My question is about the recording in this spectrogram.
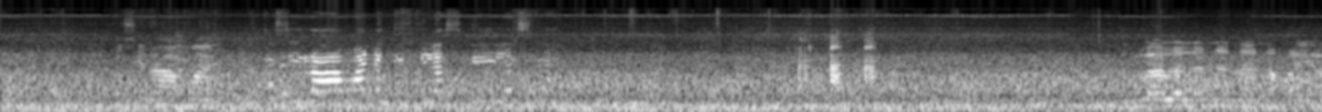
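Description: Short snatches of indistinct women's chatter over a steady background hum of city traffic, with a few light clicks about five seconds in.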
